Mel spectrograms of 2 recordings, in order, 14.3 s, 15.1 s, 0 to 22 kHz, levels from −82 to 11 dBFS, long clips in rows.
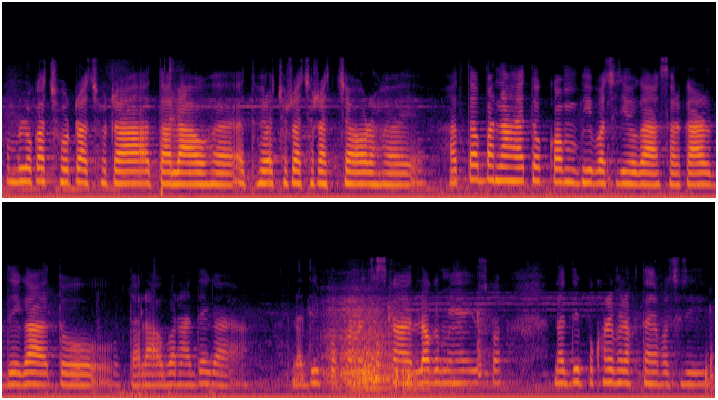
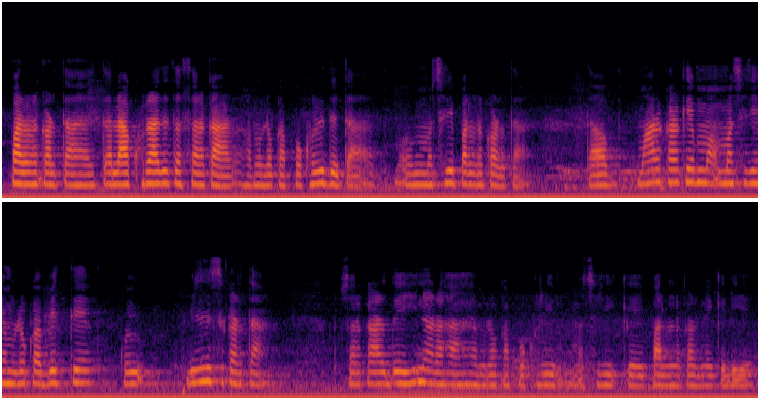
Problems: none marked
